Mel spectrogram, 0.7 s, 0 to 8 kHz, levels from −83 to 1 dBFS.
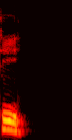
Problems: none marked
